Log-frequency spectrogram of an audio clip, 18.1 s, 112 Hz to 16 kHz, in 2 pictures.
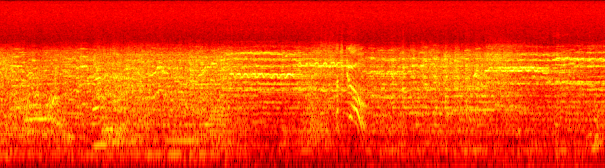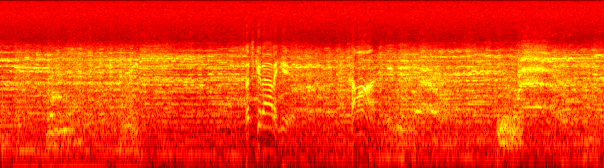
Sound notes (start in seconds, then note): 1.1 mammoth roaring; 3.8 suspenseful music; 5.8 suspenseful music; 14.9 suspenseful music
